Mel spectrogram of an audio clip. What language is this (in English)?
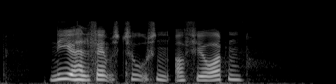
Danish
